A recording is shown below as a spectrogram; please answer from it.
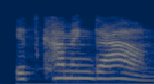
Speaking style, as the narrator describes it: the princess breathed

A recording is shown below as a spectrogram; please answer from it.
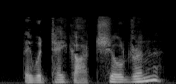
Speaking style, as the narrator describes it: Tian murmured

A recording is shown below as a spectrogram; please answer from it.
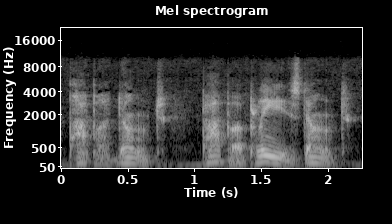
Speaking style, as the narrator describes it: he was blubbering, too, whispering

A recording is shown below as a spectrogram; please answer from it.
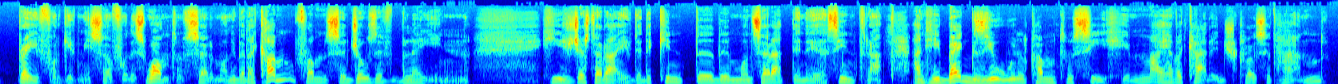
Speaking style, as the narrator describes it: went on in a low, urgent tone

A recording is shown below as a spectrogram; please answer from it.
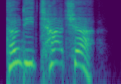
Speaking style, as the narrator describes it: cried Pullings again

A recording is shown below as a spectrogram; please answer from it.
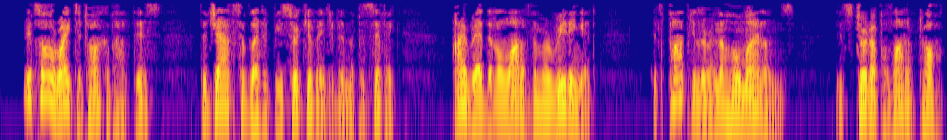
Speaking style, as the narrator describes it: Anxiously, she said

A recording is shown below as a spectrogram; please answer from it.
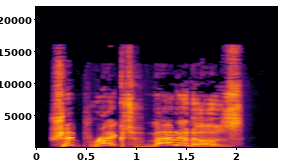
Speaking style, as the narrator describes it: He called out

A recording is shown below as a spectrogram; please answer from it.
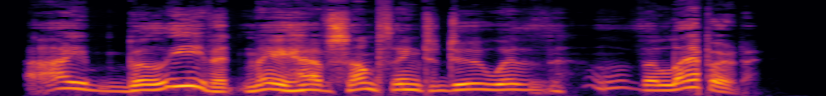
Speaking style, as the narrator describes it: said Evans hesitantly

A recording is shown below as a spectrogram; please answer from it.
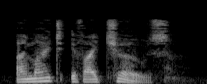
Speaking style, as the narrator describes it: he said in a calm voice

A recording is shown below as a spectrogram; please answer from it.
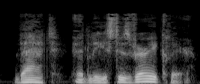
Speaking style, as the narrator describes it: sighed

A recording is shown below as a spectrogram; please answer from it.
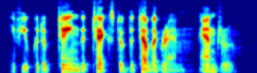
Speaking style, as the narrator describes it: he said at last, very quietly

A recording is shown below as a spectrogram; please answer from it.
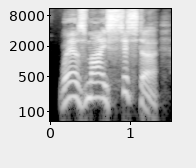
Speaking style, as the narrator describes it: yelled

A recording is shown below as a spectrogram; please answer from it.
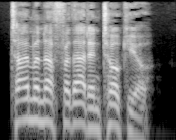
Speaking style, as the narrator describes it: Korolev snapped

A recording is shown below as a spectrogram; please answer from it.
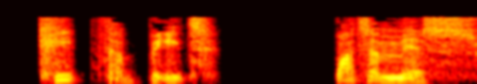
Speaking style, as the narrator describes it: roared the hoarse, whistling voice from the prow

